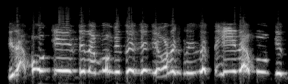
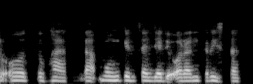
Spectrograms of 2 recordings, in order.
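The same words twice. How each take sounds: First: High-pitched, fast, insistent shouting; reenacted scream. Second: Soft, subdued thinking to oneself; retold inner thought. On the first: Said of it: "Saya teriak". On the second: Patient thinking to God, quiet inner voice. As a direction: say it softly, as a private thought. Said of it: "Saya udah pikir".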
